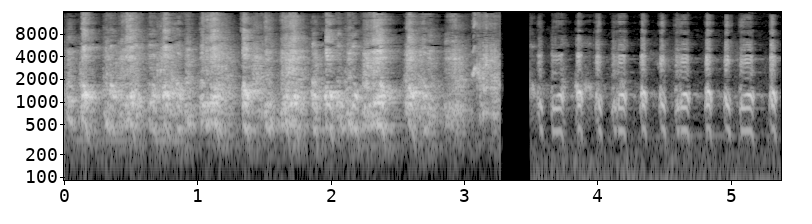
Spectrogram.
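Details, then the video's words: Chukar partridge giving crowded, overlapping clucks for about three seconds, then a short silence and a cleaner run of evenly spaced, throaty chuk notes. "Keklik sesi"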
